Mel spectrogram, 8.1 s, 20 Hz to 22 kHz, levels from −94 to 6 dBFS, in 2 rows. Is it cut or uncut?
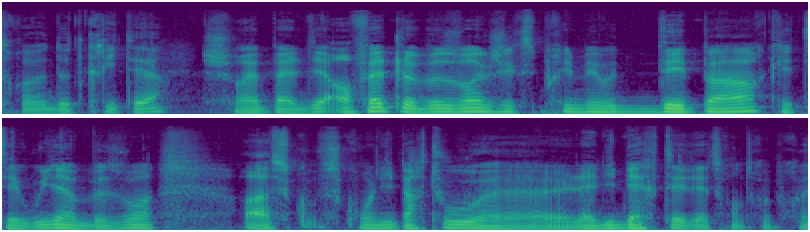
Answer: uncut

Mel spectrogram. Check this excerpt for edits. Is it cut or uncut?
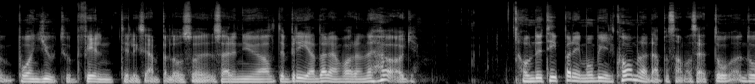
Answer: uncut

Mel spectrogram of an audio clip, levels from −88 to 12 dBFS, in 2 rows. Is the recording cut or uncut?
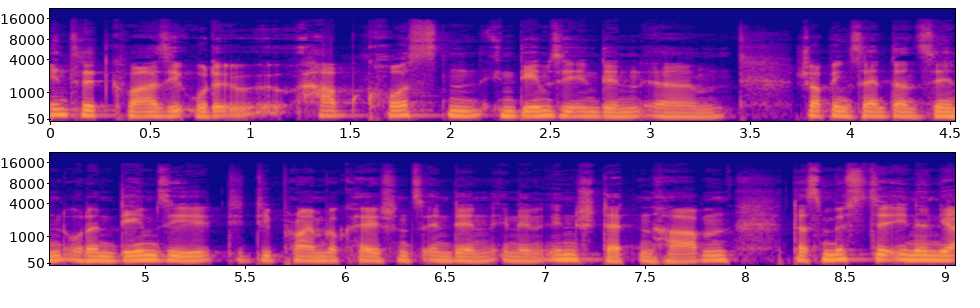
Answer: uncut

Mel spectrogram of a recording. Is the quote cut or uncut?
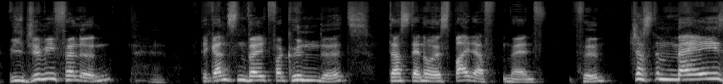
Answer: cut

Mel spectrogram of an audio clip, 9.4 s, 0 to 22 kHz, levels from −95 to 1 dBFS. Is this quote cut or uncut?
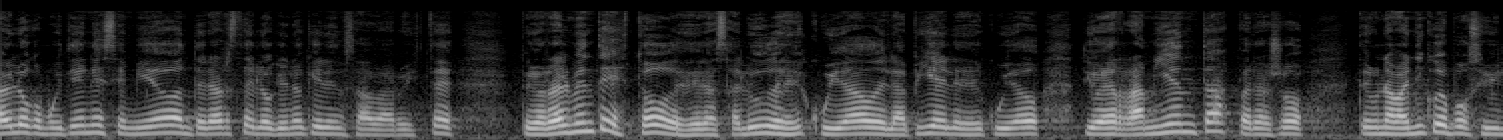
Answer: uncut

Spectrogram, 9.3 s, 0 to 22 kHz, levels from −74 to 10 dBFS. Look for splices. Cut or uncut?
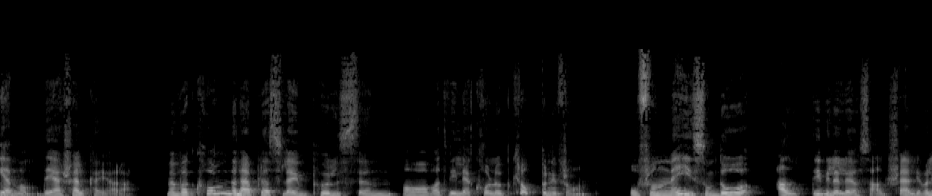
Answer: cut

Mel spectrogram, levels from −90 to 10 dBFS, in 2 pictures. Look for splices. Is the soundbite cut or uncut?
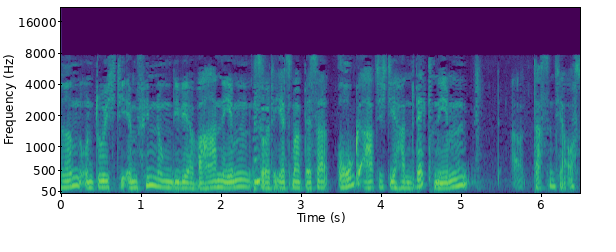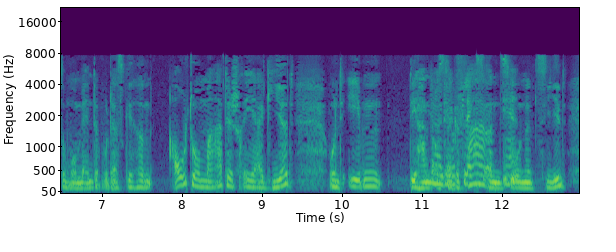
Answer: cut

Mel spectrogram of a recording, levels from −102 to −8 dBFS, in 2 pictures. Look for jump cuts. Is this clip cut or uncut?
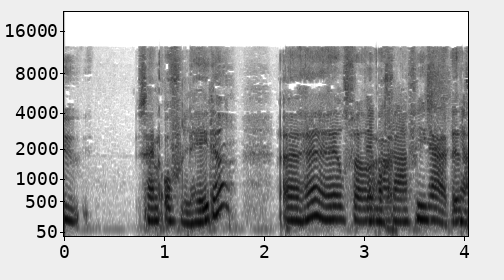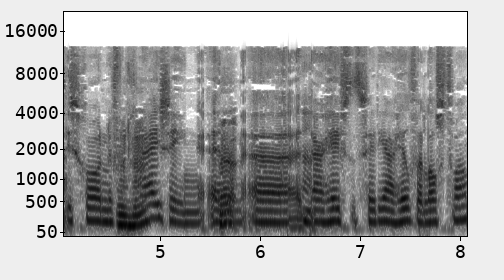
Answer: uncut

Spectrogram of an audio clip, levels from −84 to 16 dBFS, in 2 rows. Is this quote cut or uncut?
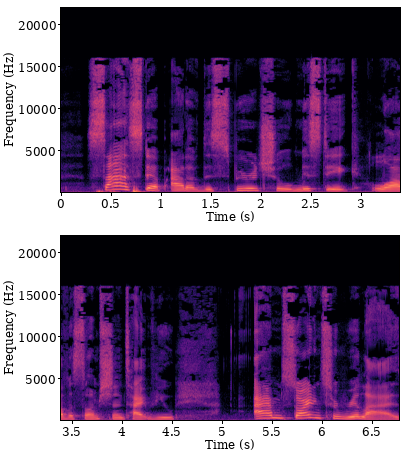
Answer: uncut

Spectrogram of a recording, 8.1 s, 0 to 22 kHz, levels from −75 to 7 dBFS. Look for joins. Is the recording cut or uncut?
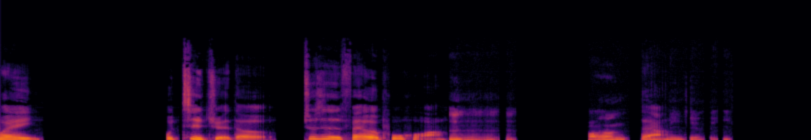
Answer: cut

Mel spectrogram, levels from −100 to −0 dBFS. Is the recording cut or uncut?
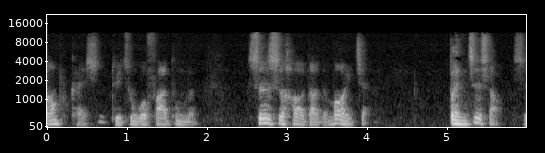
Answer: uncut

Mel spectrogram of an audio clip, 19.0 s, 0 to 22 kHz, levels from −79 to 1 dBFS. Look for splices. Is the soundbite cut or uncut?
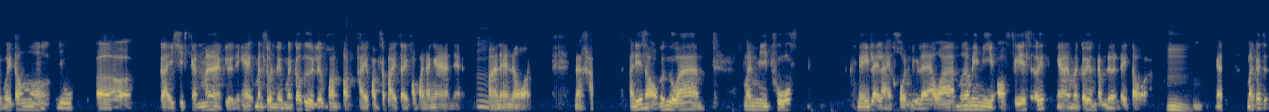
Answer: uncut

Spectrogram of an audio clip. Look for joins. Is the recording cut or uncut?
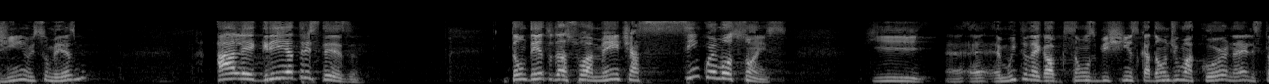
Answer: cut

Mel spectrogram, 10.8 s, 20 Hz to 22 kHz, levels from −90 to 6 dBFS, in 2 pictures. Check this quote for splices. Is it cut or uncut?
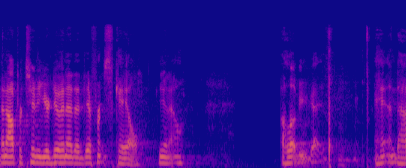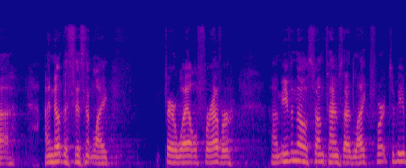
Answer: uncut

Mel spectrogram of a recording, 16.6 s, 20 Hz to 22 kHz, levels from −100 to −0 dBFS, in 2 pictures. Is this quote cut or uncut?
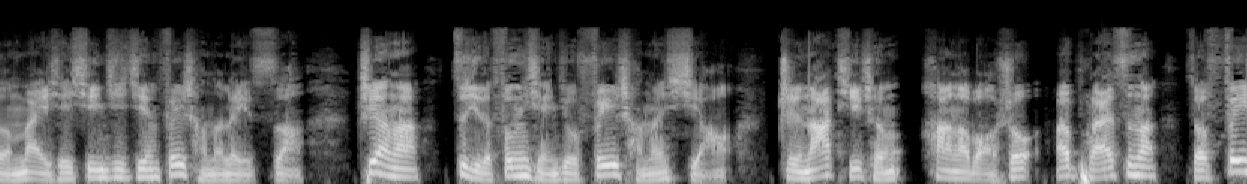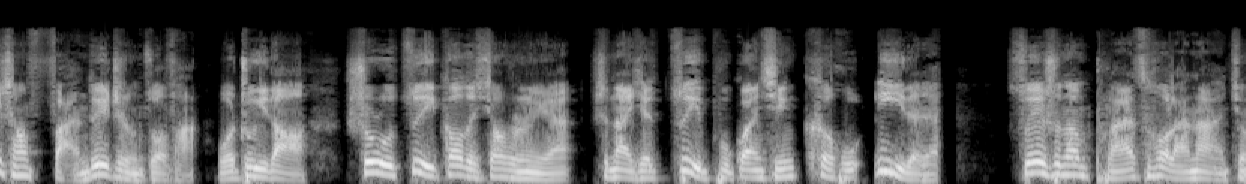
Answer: cut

